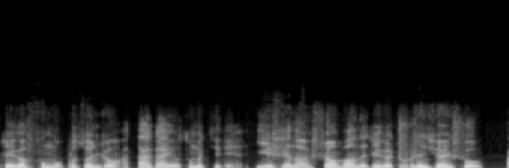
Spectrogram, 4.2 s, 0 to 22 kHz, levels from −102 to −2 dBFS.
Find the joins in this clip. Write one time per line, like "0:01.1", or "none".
0:02.1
